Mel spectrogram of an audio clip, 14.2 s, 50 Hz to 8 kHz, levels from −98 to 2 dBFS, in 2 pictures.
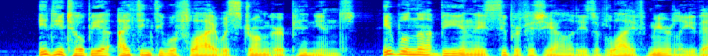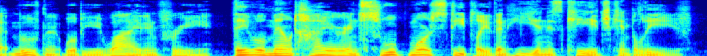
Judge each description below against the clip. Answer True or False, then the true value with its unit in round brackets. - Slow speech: False (180 wpm)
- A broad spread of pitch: True (8.2 semitones)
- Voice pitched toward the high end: False (85 Hz)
